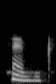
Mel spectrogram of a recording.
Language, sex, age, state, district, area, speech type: Bengali, female, 30-45, West Bengal, Paschim Medinipur, rural, conversation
